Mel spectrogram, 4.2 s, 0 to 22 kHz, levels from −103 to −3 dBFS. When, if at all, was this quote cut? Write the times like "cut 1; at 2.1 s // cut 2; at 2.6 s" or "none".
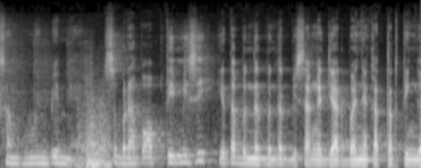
cut 1; at 0.9 s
